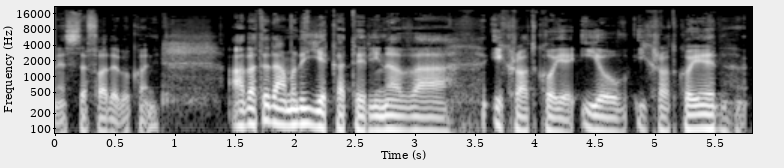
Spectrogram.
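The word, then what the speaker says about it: یکاترینا (Екатерина): مثلا شما اگه کسی اسمش کاترین باشه، اسم واقعیش میشه یکاترینا، یکاترینا، یکاترینا یه هستش اولش، حرف ای انگلیسی یه، ولی یه تلفظ میشه، یه ایکراتکایه نیستش، میشه اونم نوشت ولی غلطه.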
